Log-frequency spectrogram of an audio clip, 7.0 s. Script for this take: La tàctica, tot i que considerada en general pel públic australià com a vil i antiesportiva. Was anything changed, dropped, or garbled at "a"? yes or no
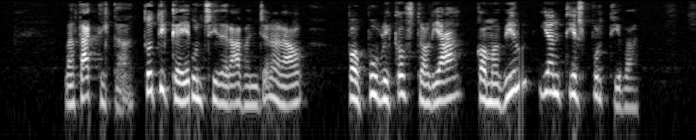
no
